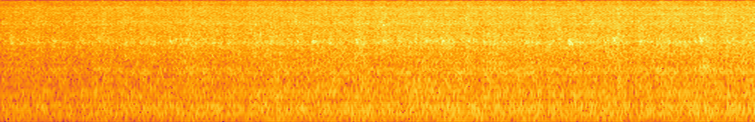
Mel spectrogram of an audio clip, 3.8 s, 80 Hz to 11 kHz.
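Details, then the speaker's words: 1968 Ford Galaxie 500 carbureted V8 with Holley carb, after setting timing and adjusting idle mixture screws: idles steadily with an even low rumble, no misses or stumbles; idle speed slightly low. Normal smooth idle. "like she's running pretty smooth double check our turbine pretty good"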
